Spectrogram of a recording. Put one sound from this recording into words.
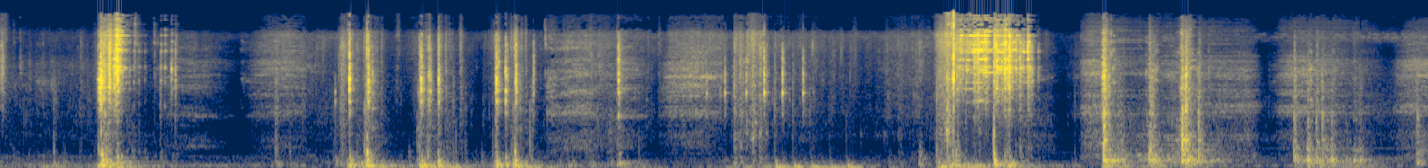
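Heavy metal parts clank and knock against each other.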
